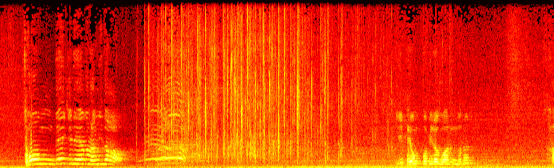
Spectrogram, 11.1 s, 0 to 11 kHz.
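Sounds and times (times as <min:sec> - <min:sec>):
crowd clapping: 0:02.7 - 0:08.2.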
